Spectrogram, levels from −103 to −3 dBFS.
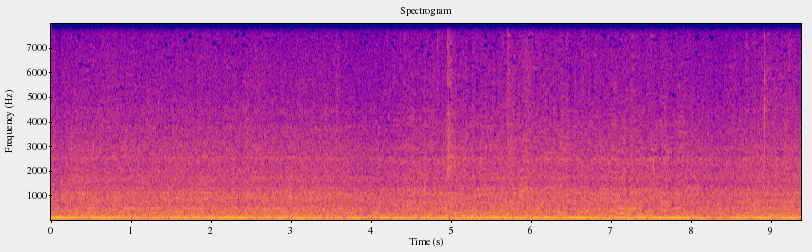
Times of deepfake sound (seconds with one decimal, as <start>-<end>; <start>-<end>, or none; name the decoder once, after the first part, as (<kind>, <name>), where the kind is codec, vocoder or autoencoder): none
